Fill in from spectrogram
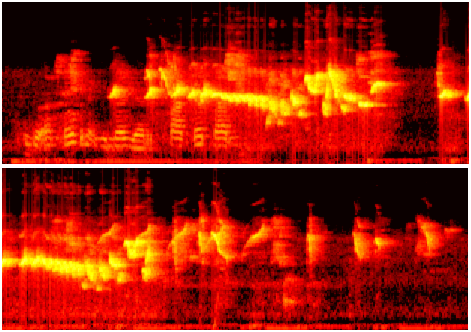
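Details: Young cigun, a captive songbird, practising a rapid song in the ngebren style: loud, fast run of buzzy rising and falling whistled phrases, a burst of about five seconds, a short pause, then a second burst ending in scattered short notes.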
